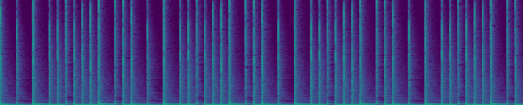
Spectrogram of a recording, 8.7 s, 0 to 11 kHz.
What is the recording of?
A dense, danceable tom-tom groove at 110bpm. Part of a set.
drumloop, 110bpm, tom-tom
